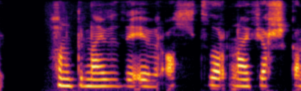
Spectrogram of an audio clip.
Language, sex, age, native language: Icelandic, female, 14, Icelandic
